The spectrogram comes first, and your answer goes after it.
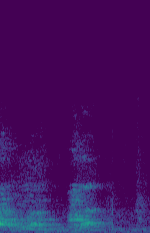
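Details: A boarded puppy throwing a temper tantrum barks twice in quick, loud bursts; dog.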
